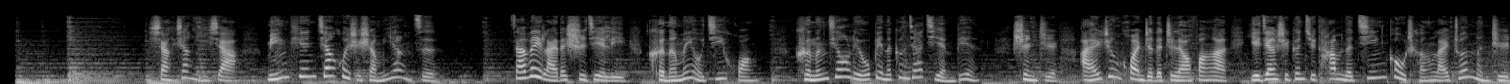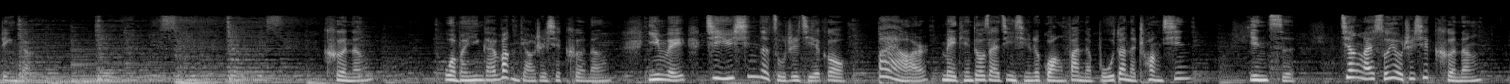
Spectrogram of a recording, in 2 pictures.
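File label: China, female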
